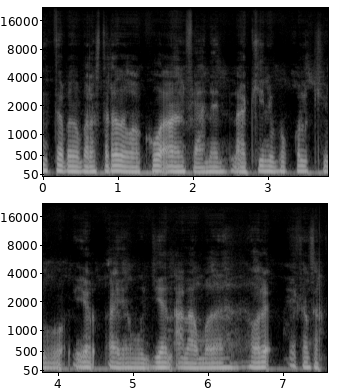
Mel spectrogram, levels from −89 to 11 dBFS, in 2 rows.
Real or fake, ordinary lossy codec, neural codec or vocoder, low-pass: fake; none; codec, 44.1 kHz, 7.8 kbps, Pupu-Codec; none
